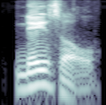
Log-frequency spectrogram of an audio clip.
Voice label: "nasal", American

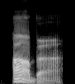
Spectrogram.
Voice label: "arbour", British

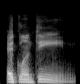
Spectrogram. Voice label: "eglantine", American

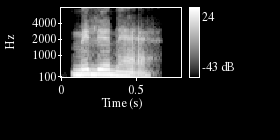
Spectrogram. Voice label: "millionaire", Indian

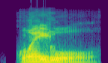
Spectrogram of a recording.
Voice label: "guayule", American

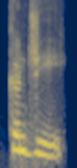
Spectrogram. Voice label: "kanji", Indian

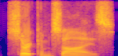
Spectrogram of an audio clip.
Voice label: "circumcise", American

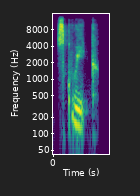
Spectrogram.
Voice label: "squeak", Indian

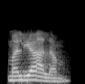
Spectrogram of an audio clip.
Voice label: "Malayalam", Indian

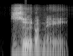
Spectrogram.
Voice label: "zootomy", American

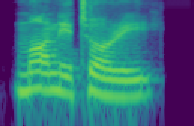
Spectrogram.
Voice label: "monitory", Indian

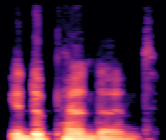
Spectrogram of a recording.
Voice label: "Independent", American

